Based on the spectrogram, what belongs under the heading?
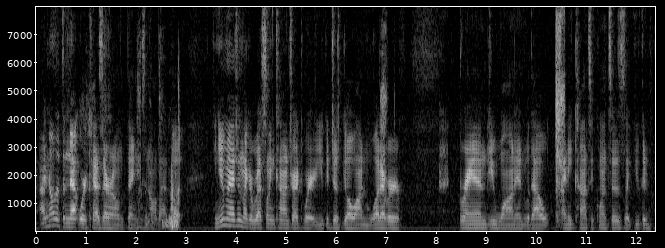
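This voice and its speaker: On a casual wrestling podcast, a male co-host chats in a mid-range, steady voice at a normal speed. His home microphone picks up faint background noise.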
